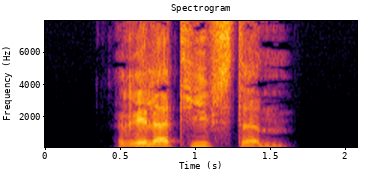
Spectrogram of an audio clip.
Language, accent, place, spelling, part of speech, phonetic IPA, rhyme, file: German, Germany, Berlin, relativstem, adjective, [ʁelaˈtiːfstəm], -iːfstəm, De-relativstem.ogg
- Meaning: strong dative masculine/neuter singular superlative degree of relativ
